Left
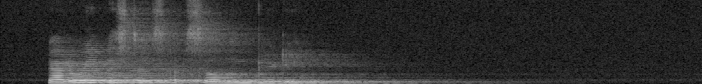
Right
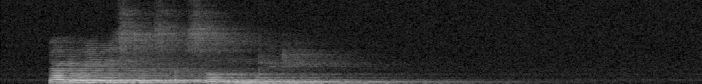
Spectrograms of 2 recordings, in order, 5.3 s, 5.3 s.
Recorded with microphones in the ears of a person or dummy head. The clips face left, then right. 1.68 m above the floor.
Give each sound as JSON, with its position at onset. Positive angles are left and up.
{"t": 0.4, "sound": "a woman speaking", "side_deg": 40, "distance_m": 0.6}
